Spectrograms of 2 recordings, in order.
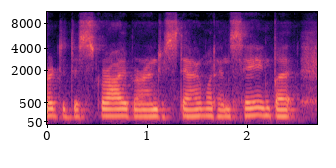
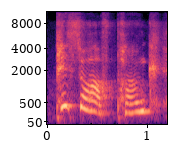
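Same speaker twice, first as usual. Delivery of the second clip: high, punchy mock outburst; mock angry dismissal; 7 semitones higher, 3 dB louder, slower than usual. Woman voicing what she wishes she'd said, mock angry. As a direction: playfully tell someone to get lost. Voices what one wants to say.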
